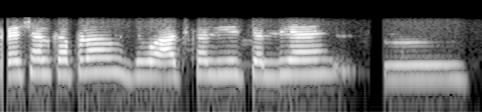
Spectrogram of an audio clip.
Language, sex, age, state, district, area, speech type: Urdu, female, 45-60, Uttar Pradesh, Rampur, urban, conversation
